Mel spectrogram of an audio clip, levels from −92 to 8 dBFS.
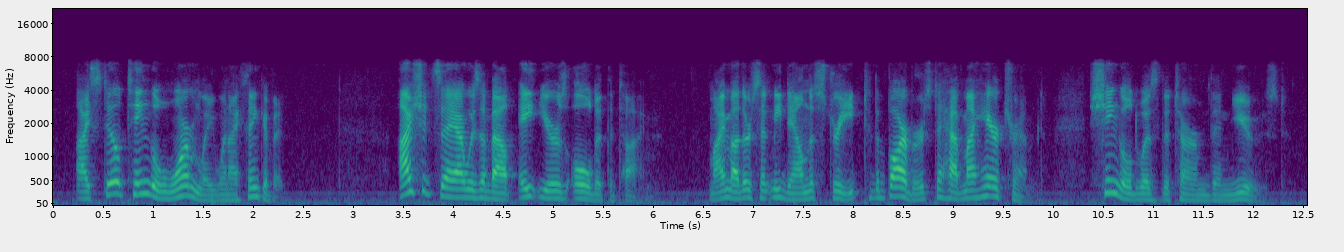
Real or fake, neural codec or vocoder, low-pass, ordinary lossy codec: real; none; 7.2 kHz; Opus, 16 kbps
